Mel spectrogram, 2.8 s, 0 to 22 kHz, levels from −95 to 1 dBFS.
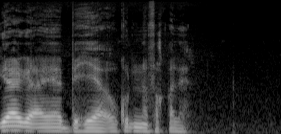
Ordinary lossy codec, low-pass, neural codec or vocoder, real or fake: none; none; none; real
